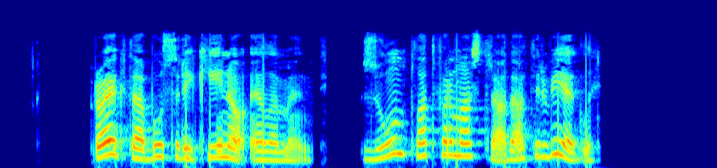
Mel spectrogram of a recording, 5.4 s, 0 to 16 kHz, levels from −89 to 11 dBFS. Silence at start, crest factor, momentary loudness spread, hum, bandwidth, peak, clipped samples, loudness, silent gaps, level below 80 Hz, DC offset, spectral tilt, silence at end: 0.7 s; 18 dB; 14 LU; none; 7.8 kHz; -2 dBFS; under 0.1%; -20 LUFS; 2.46-2.70 s; -58 dBFS; under 0.1%; -5.5 dB/octave; 0.95 s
